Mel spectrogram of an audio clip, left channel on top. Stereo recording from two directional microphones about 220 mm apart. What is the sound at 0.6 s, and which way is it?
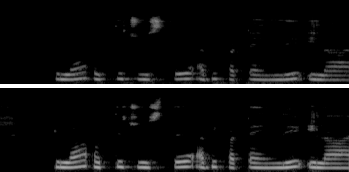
Speech, 30° right (ahead or behind).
